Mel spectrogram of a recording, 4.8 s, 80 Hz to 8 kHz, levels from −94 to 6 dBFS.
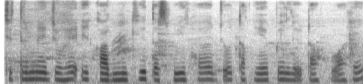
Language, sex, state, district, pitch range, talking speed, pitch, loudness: Hindi, female, Chhattisgarh, Kabirdham, 185-195 Hz, 185 wpm, 190 Hz, -27 LUFS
